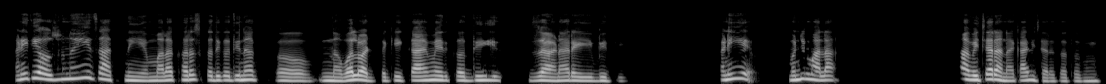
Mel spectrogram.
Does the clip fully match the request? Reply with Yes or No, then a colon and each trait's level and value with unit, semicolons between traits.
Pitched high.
Yes: high, 195 Hz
